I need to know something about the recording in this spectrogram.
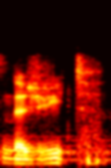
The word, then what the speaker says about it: Najit: You mispronounced it. It's Najit.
